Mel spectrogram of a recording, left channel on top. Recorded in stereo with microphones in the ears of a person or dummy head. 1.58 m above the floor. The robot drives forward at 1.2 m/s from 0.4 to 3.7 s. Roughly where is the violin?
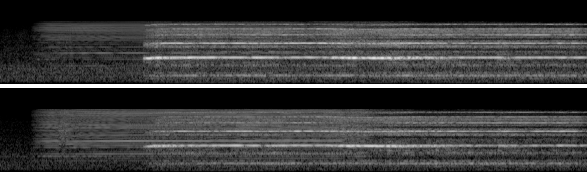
Left.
